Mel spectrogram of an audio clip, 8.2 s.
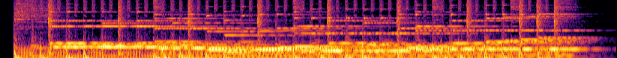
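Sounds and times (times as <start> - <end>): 
bell: 0.5 - 8.2.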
